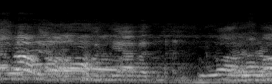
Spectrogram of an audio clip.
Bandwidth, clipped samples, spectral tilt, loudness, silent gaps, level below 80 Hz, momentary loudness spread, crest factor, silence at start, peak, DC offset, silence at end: 14 kHz; under 0.1%; -5 dB/octave; -22 LUFS; none; -56 dBFS; 15 LU; 16 dB; 0 s; -6 dBFS; under 0.1%; 0 s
